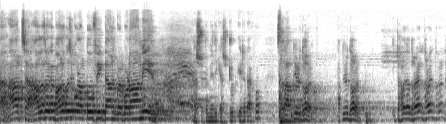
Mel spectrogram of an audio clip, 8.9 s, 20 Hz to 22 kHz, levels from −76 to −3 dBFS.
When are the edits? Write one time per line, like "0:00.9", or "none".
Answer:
0:03.7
